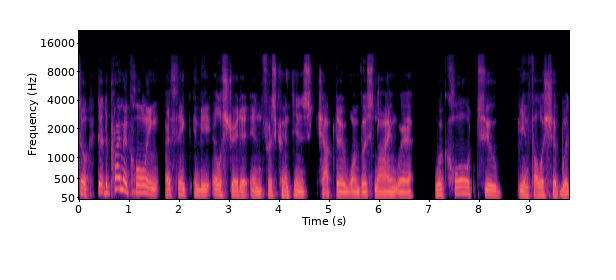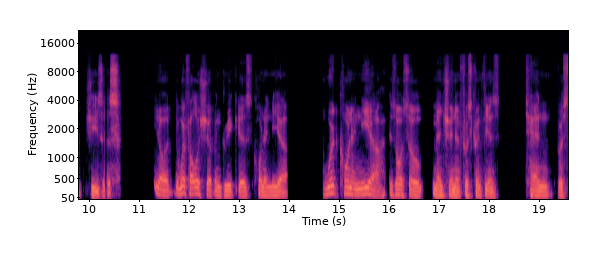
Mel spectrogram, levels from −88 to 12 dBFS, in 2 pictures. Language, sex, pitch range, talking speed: English, male, 100-120 Hz, 140 wpm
